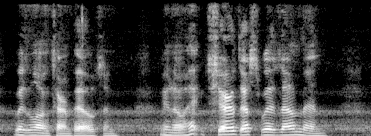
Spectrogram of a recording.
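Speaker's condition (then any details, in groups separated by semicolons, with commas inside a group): Bell's palsy; voice may be unclear, uses straws for drinking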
